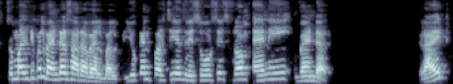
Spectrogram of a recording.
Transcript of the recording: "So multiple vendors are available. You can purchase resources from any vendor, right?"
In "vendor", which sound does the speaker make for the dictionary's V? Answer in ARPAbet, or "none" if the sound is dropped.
V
